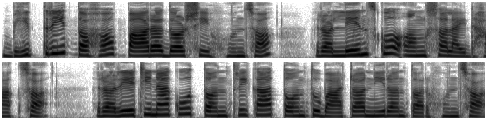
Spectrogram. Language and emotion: Nepali, neutral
